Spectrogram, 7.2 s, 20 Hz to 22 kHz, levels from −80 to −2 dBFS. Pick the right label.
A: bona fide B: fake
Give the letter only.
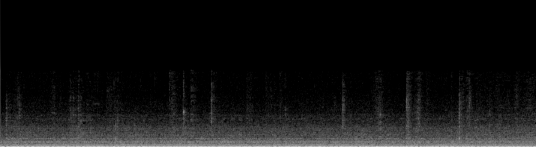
A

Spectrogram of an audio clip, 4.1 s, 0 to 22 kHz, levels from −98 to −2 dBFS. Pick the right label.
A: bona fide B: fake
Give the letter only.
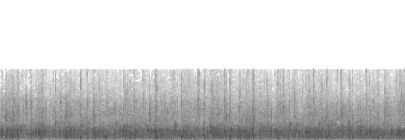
A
